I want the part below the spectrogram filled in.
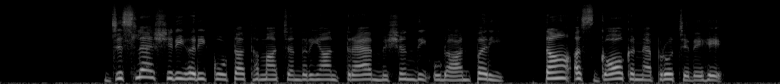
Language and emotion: Dogri, happy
